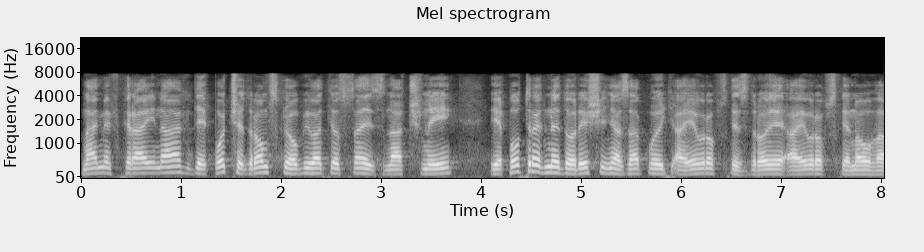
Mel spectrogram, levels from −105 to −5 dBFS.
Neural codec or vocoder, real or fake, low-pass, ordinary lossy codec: codec, 16 kHz, 2 kbps, FunCodec, trained on LibriTTS, 25 frames a second; fake; none; none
